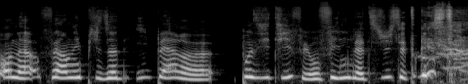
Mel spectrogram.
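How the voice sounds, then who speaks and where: A woman speaks at a fairly slow pace with a high pitch and ordinary pitch variation. The sound is dry and close, with no echo. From France. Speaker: podcast host. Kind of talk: podcast interview.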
